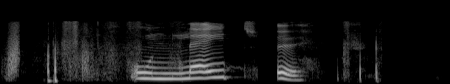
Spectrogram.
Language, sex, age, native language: Icelandic, female, 7, Icelandic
